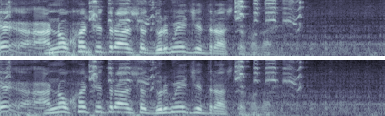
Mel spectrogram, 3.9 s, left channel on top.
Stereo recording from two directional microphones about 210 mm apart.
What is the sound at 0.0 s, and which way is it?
A man's voice, 15° right (ahead or behind).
